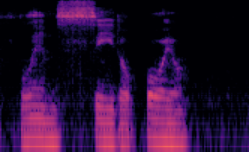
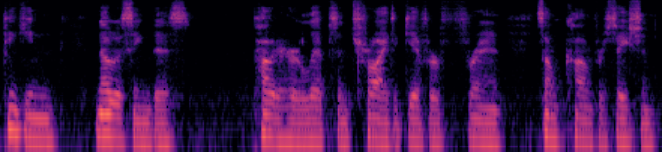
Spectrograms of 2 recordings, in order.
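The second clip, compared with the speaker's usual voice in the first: ordinary delivery, nothing marked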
